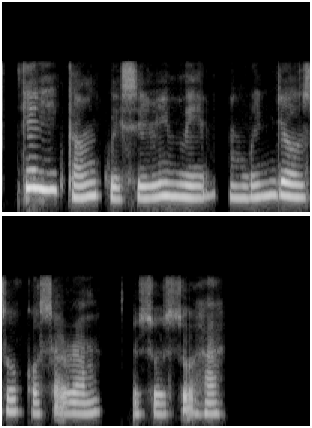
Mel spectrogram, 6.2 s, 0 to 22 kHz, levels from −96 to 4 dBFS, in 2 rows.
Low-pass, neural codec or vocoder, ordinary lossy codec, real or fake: none; codec, 16 kHz, 4 kbps, FreqCodec, smaller model; none; fake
